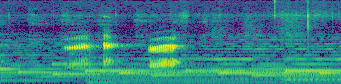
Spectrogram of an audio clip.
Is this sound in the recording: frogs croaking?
yes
